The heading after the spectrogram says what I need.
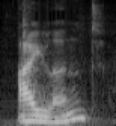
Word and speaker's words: island: word is two syllable island island and you can see here that it's not phonetically correct it looks like ice island island but we don't say Island we say Island in English and so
